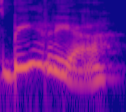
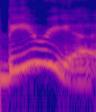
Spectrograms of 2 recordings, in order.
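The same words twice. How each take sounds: First: The R is strongly rolled. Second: The R is plain, not rolled. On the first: The speaker calls it right. "it's two R's and it's in Spanish. You should know how to roll your R's" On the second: The speaker calls it wrong. "It's not birria"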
